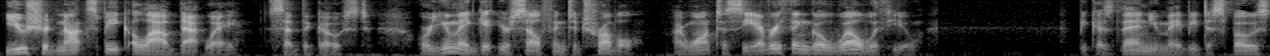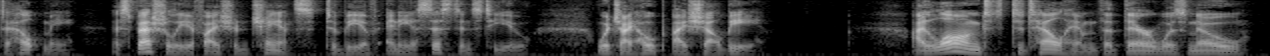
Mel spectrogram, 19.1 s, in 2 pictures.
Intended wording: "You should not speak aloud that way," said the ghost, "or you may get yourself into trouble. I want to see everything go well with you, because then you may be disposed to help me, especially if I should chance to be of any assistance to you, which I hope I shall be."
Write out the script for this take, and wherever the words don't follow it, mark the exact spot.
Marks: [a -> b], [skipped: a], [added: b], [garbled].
"You should not speak aloud that way," said the ghost, "or you may get yourself into trouble. I want to see everything go well with you, because then you may be disposed to help me, especially if I should chance to be of any assistance to you, which I hope I shall be." [added: I longed to tell him that there was no]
